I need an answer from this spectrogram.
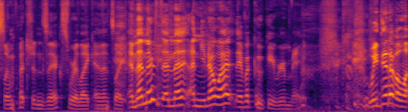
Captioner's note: laughter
